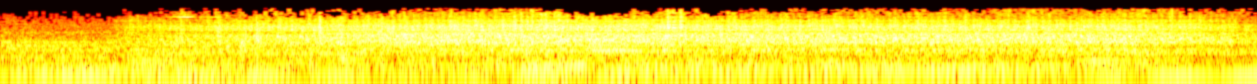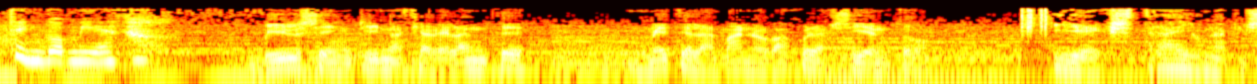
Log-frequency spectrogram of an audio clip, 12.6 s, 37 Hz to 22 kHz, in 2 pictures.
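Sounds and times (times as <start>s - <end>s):
car engine idling: 0.0s - 6.6s
speech: 6.4s - 11.0s, 11.6s - 12.5s.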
